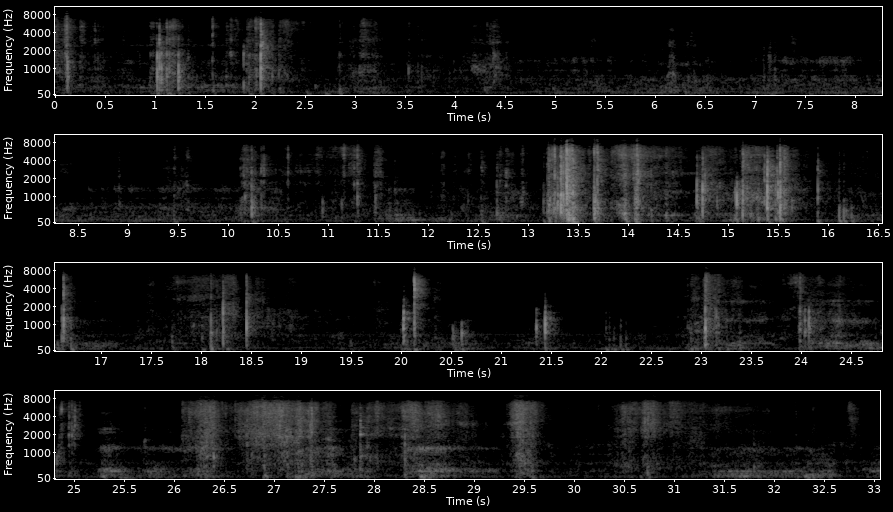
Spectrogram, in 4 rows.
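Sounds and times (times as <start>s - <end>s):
packaging crinkling and tearing: 12.5s - 15.9s.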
